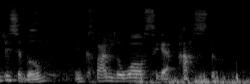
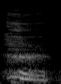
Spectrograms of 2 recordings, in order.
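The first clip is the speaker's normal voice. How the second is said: gasp; 7 semitones higher than usual. Retold or imitated. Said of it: "he's like this".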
